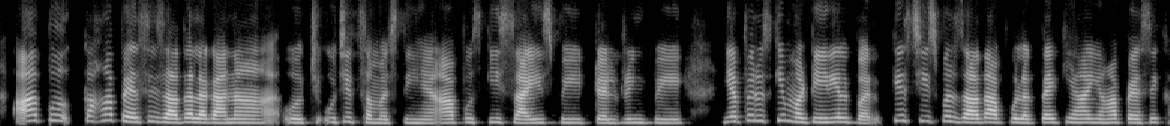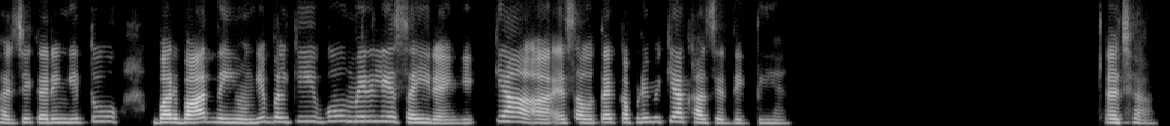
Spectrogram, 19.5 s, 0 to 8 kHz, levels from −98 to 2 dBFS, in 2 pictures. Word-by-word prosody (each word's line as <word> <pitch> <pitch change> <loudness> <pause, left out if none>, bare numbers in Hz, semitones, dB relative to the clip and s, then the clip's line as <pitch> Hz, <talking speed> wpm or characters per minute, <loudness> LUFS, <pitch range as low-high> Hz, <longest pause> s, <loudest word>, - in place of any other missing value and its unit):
आप 360 +2 +5 0.3
कहाँ 355 +3 -2
पैसे 290 0 +1
ज़्यादा 260 0 +5
लगाना 235 -1 +5 0.3
उच 235 -1 -4
उचित 275 +1 -8
समझती 225 -1 -3
हैं? 215 -1 -2
आप 230 +3 +1
उसकी 255 +1 -8
साइज 230 -1 +2
पे, 230 -1 -5
टेलरिंग 230 +1 -2
पे 225 -1 -4 0.4
या 310 - +2
फिर 365 -1 -4
उसके 365 +2 -7
मटेरियल 270 0 +1
पर, 205 -1 -1
किस 355 -1 -6
चीज़ 330 -4 -8
पर 325 -1 -2
ज़्यादा 260 0 +6
आपको 250 0 +1
लगता 235 +1 +1
है 245 - +2
कि 255 +2 -9
हाँ 245 0 +2
यहाँ 240 0 0
पैसे 240 +2 -1
खर्चे 245 0 -5
करेंगे 240 0 -2
तो 310 -1 -11 0.3
बर्बाद 250 +2 +7
नहीं 245 -2 -2
होंगे 230 +4 -3
बल्कि 310 +3 -8
वो 315 +4 -9
मेरे 315 0 -4
लिए 315 -1 -2
सही 245 -2 0
रहेंगे, 210 0 -3 0.2
क्या 320 -1 +4
अ, 235 -3 +4
ऐसा 230 +2 -1
होता 230 +2 0
है 250 - 0
कपड़े 255 +2 -2
में 280 0 -11
क्या 295 -2 +4
ख़ासियत 235 -5 -1
देखती 210 0 -10
हैं? 205 0 -14 2.6
अच्छा। 235 -4 -2
245 Hz, 170 wpm, -23 LUFS, 230-275 Hz, 2.6 s, बर्बाद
